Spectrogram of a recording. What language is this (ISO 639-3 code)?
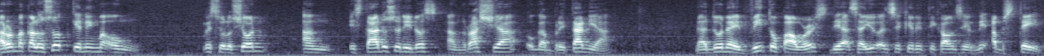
fil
